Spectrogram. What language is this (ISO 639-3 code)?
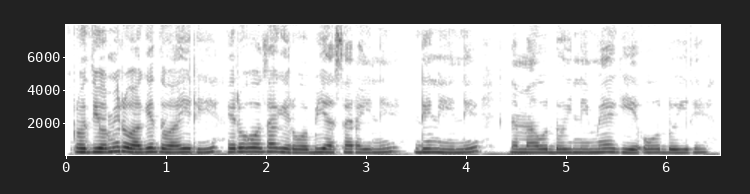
kik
